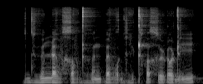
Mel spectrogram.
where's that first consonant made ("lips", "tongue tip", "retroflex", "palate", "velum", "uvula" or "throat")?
tongue tip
